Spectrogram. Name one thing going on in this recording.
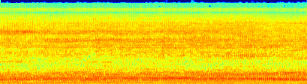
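A quad bike engine hums steadily up close.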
